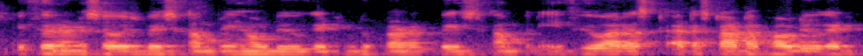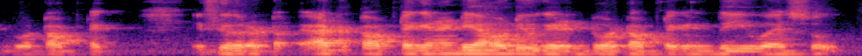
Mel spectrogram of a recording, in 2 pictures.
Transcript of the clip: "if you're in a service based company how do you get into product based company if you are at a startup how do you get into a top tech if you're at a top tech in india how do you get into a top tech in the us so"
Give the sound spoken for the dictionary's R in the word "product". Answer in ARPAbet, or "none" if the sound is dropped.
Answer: R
